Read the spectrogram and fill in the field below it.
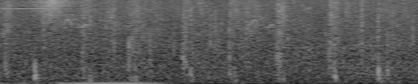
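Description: A horse-drawn carriage rattles along cobblestones.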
